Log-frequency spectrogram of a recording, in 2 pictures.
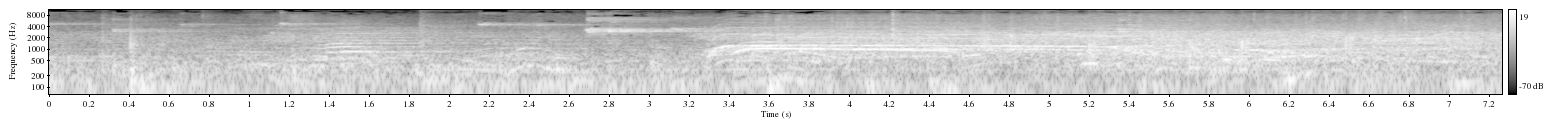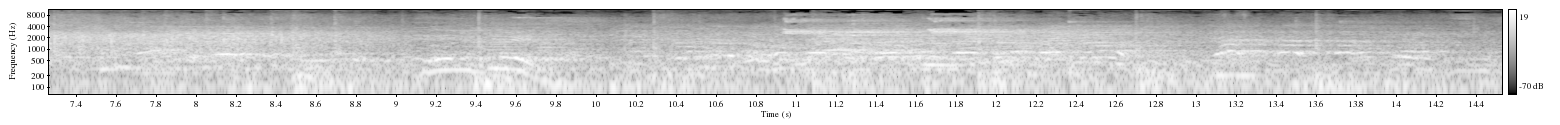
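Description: A basketball bounces on a wooden floor.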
